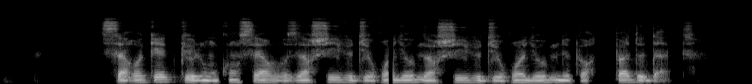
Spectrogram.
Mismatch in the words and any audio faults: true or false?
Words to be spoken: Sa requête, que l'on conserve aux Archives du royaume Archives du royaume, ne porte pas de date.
true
